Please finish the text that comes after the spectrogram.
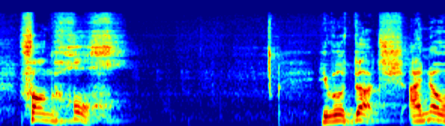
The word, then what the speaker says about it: Van Gogh: Let me pronounce his name correctly. Van Gogh.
